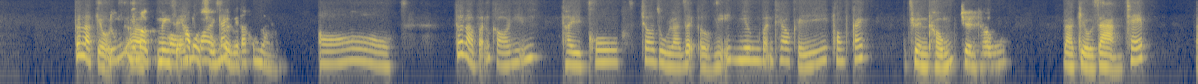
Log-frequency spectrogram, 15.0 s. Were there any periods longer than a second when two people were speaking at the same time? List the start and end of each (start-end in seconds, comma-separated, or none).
1.3-2.9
